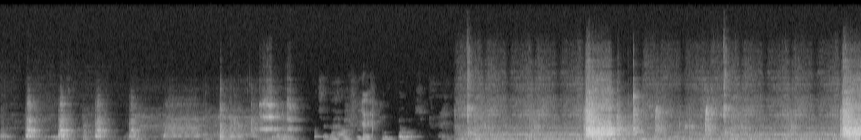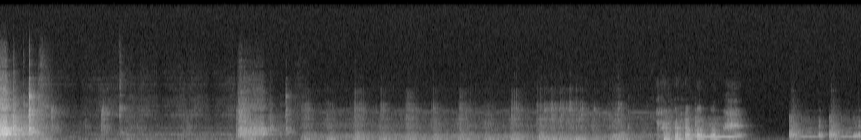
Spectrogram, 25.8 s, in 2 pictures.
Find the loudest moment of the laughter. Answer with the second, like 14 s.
23 s.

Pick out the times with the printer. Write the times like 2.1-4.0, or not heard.
0.0-4.5, 6.8-25.7.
